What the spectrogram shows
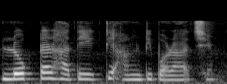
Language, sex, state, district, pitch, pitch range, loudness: Bengali, female, West Bengal, Cooch Behar, 240 Hz, 225-250 Hz, -20 LUFS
